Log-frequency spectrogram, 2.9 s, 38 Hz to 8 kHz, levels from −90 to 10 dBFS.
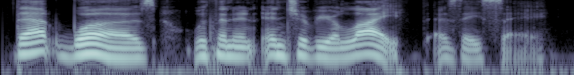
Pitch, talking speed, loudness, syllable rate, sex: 145 Hz, 230 wpm, -17 LUFS, 5.2 syllables/s, female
